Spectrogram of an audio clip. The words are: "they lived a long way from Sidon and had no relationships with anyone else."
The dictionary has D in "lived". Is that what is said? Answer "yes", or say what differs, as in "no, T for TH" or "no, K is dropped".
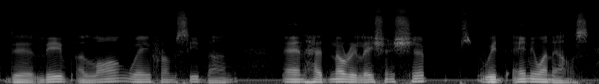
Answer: no, D is dropped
